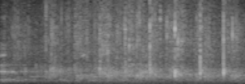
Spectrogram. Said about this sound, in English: So a huge round of applause for team Innomotics, please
